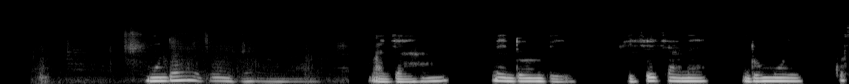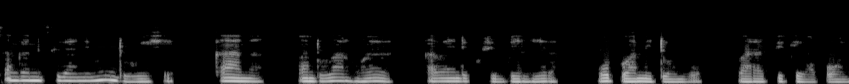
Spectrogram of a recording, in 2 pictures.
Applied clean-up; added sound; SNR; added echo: neural separator model SepFormer DNS4.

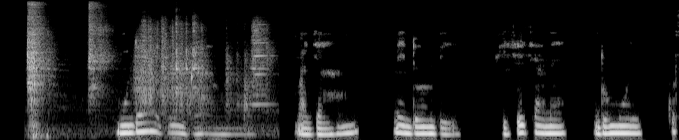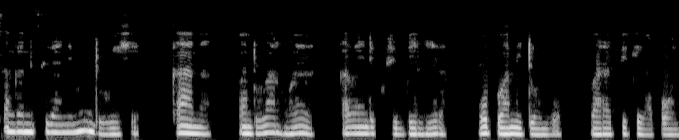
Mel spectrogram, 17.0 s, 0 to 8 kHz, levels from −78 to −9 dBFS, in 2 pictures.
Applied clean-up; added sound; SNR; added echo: none; Squeak; 7 dB; none.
